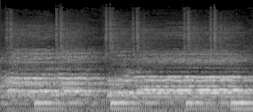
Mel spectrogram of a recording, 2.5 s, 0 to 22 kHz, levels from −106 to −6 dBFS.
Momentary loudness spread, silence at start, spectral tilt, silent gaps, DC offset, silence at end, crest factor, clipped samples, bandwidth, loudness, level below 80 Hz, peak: 6 LU; 0 s; -5.5 dB/octave; none; under 0.1%; 0 s; 14 dB; under 0.1%; 15.5 kHz; -29 LUFS; -54 dBFS; -16 dBFS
